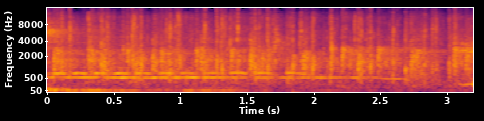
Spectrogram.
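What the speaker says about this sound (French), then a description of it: "Vos acclamations." Audience applause and cheering at a Father's Day celebration in Ottawa, a dense steady wash of clapping from a crowd with a faint tonal whistle or hum running through it.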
